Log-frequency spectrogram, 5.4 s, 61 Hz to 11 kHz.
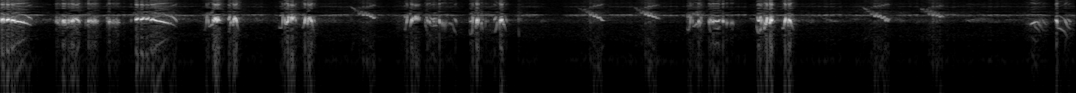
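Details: Lesser Grey Shrikes, a wild pair with chicks released through hacking in 2009, in the SPA of Mas de Melons–Alfés, Lleida, Spain: sharp clicking bursts and short squeaky chirps, irregular and rapid, with a constant high thin tone behind.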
